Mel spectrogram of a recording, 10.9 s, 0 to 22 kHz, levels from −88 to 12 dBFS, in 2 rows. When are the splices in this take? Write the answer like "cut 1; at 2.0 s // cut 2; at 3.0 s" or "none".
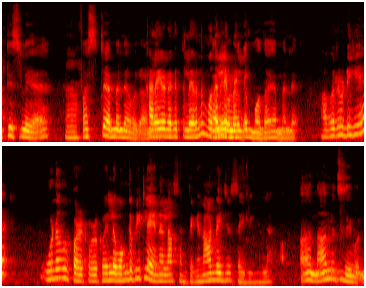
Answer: none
